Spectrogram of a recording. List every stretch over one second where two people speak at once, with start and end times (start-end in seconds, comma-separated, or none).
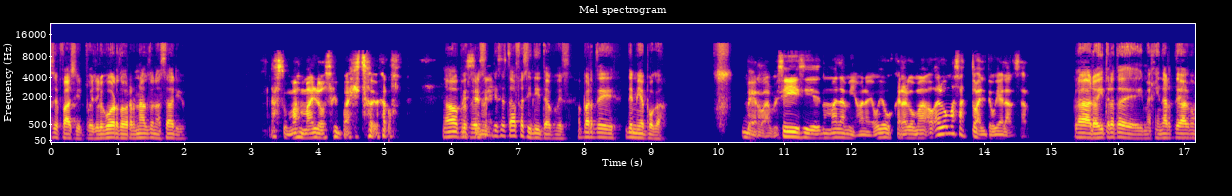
none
